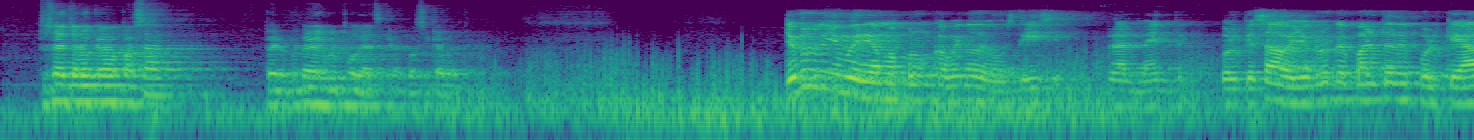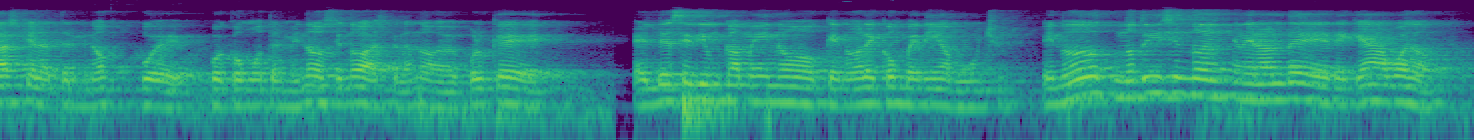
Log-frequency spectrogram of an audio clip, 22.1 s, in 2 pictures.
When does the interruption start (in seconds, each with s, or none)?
none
